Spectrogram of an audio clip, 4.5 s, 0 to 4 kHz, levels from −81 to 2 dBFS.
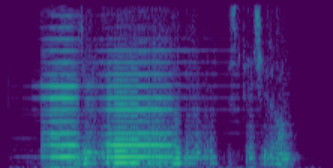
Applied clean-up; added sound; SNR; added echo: neural separator model SepFormer WHAMR!.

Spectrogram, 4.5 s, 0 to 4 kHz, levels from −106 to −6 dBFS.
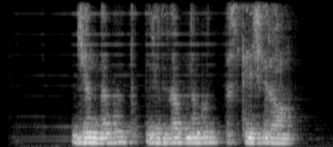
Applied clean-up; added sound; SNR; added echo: neural mask model DeepFilterNet 3.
